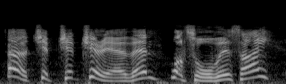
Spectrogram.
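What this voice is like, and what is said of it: Put-on British accent. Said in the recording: “British accent ... your British accent is more authentic than several cast members”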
